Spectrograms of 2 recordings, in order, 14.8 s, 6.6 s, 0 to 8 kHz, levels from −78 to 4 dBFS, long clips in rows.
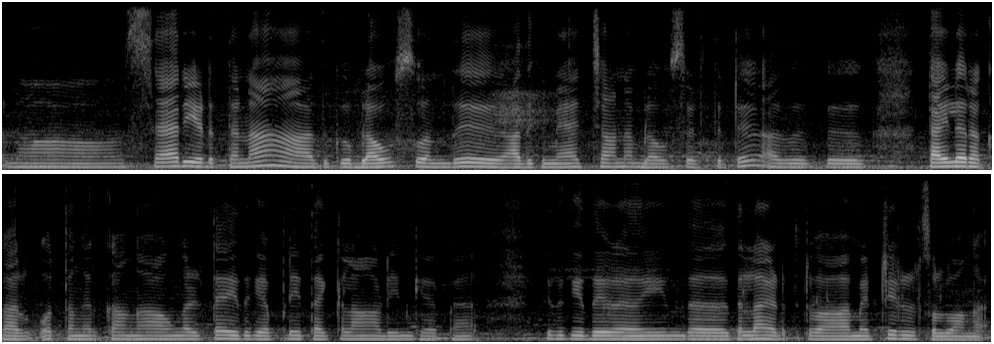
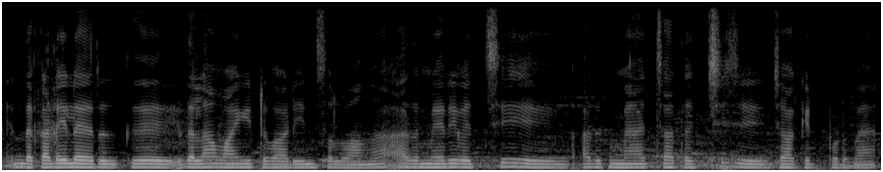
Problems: none marked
